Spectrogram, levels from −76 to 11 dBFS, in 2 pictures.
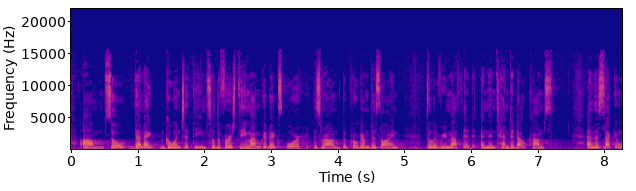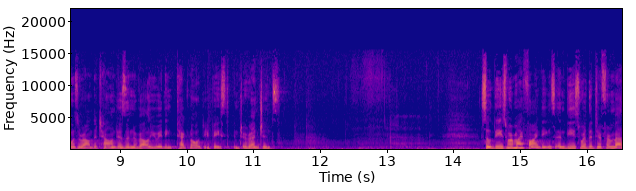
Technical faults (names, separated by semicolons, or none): short concealed packet loss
